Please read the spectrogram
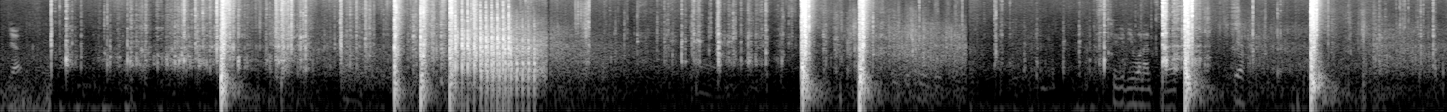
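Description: Small-arms gunfire from infantry rifles: single sharp shots at irregular intervals, some in quick pairs, and one rapid automatic burst lasting about a second and a half around the middle.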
